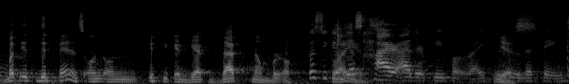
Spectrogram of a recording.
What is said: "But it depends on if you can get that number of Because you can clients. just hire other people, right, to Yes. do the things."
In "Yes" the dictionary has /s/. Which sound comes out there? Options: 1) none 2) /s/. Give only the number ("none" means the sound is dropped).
1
